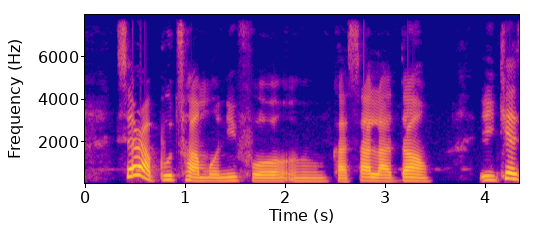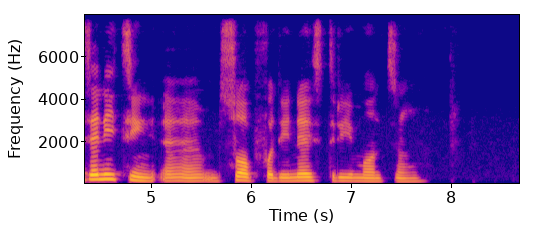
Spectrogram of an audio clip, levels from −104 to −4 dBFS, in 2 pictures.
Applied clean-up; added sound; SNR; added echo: none; none; none; none.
